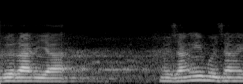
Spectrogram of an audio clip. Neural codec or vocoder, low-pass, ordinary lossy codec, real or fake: codec, 16 kHz in and 24 kHz out, 1 kbps, XY-Tokenizer; 7.2 kHz; none; fake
